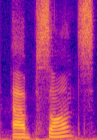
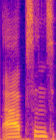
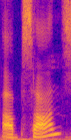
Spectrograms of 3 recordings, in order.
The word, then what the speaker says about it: absence: Absence seizures. I thought it was absence, but doctors would tell me that it's pronounced absence.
